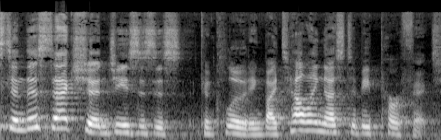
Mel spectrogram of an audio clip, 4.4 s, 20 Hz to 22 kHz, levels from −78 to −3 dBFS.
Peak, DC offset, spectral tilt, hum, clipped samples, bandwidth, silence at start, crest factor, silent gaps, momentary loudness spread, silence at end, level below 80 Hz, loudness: 0 dBFS; under 0.1%; -3.5 dB/octave; none; 0.1%; 17 kHz; 0 s; 14 dB; none; 11 LU; 0 s; -50 dBFS; -13 LUFS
